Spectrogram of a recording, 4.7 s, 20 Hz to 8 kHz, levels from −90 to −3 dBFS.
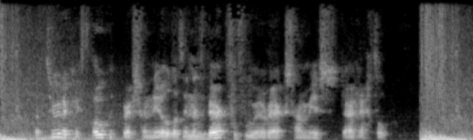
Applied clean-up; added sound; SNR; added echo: none; Boom; 4 dB; none.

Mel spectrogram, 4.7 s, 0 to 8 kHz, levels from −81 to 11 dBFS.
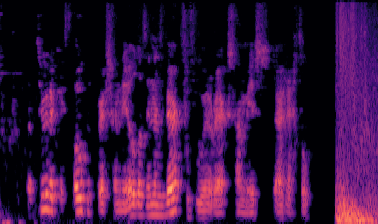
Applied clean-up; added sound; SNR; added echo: classical method Wiener filter.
